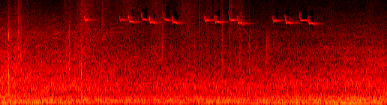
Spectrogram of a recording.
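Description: A small bird chirping: short, high, falling calls in quick runs of three or four, repeated four times, over a steady low rumble of wind on the microphone.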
